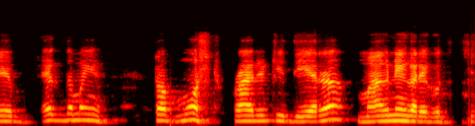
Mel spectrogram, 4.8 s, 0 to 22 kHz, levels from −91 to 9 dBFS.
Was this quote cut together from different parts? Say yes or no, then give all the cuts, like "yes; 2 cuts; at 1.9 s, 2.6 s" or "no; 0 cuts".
no; 0 cuts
